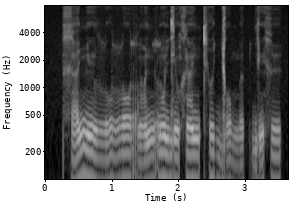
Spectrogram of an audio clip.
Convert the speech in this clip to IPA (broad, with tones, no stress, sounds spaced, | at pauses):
x æ˩˥ ɲ ĩ˧˩ lː u˩˧˩ lː o˦ r ɑ̃˩˥ ɲ r ũ˦ dʲ ũ˧˩ x æ̃˦ ɲ cʰ ɯ˦ ɟ o˩˧˩ m ø˩˧˩ k ɟ ĩ˩˥ x y˦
